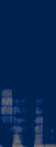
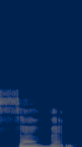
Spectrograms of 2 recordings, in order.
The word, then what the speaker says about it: seven: Uh the safen one saffen with the letter F that is a common error. Um yeah common error. Therefore try to really properly say this word that is seven. Seven B not F.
